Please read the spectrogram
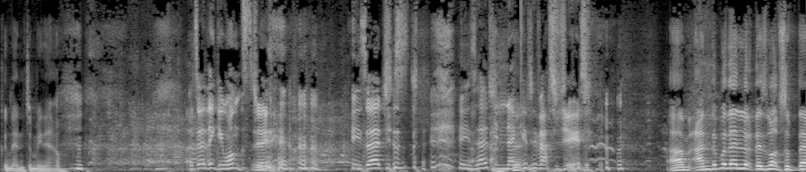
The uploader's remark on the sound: It’s another live Book Club, this time recorded at the Leicester Square Theatre.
